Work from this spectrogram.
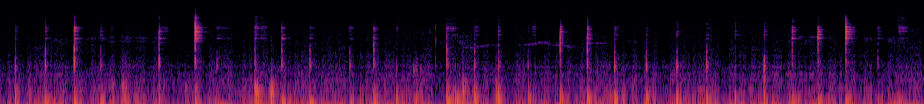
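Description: A wooden stick held in the hand taps the petals and centre of a small, solid, silver-glazed ceramic rose ornament resting on a fur rug. The taps come at a steady, varied pace, each a short, bright clink that dies away quickly over a low, soft rumble.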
